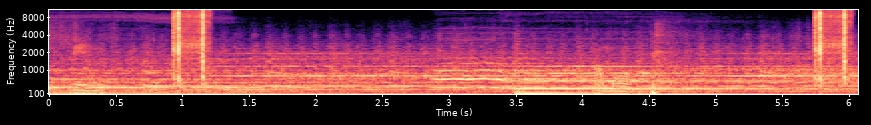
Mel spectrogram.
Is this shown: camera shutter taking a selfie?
yes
